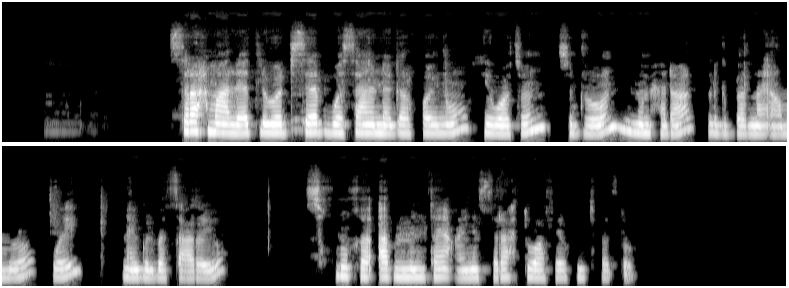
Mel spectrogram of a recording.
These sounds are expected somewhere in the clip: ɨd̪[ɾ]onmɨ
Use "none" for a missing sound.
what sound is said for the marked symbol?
ɾ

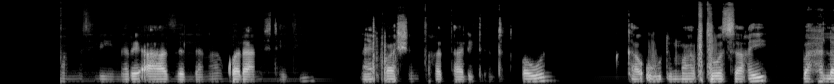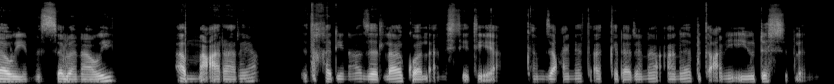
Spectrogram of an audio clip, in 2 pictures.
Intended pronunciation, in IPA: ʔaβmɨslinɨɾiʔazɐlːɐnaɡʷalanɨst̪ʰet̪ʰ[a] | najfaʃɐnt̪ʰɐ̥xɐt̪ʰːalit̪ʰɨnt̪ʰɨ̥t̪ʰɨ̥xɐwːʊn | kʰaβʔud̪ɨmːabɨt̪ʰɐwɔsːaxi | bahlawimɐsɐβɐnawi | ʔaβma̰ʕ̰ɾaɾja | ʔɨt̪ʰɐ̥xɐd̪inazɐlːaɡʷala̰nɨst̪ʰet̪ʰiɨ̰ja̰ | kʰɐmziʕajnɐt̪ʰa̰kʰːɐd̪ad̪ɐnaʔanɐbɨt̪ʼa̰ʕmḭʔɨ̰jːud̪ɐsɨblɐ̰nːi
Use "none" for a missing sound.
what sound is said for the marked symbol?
i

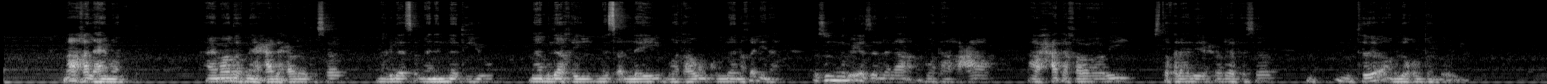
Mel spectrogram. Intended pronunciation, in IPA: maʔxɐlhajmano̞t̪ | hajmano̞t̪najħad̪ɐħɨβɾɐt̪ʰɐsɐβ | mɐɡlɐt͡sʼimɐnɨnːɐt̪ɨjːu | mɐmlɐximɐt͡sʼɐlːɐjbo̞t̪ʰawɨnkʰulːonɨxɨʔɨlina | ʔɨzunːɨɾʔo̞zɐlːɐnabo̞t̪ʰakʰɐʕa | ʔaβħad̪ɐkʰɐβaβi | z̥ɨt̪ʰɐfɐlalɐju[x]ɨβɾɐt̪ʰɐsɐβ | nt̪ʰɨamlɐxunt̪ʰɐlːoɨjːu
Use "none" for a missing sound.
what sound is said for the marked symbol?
ħ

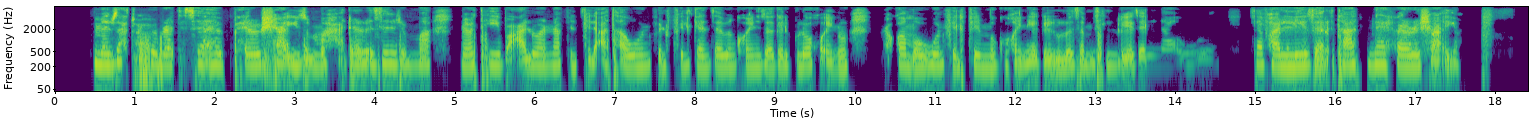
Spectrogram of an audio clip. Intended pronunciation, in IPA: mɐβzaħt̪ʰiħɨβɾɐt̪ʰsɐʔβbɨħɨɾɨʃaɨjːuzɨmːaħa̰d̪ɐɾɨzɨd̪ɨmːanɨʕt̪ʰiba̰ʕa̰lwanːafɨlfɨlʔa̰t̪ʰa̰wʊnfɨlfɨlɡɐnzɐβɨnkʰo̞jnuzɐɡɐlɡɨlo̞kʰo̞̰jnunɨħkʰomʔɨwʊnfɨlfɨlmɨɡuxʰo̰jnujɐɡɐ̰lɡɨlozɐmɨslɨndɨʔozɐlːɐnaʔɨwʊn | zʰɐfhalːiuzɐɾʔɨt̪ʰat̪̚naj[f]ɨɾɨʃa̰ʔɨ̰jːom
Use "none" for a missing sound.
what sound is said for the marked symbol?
ħ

